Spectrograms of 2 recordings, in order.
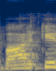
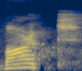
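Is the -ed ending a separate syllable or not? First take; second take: separate syllable; not separate. First: The ending is pronounced as an extra syllable. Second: The ending joins the word as one syllable. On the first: The speaker calls it wrong. "এটা বার্কেড বলো না" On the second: The speaker calls it right.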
